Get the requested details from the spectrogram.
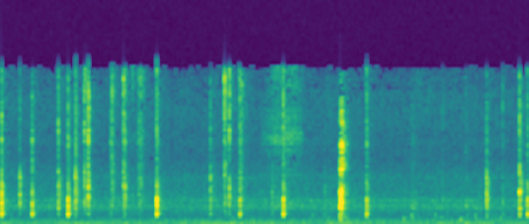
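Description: Short tapping sounds of blocks being broken and placed play from a laptop speaker.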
